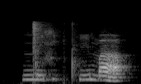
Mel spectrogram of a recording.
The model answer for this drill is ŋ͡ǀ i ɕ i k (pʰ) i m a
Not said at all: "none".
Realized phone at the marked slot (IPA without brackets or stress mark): tʰ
